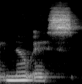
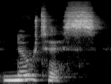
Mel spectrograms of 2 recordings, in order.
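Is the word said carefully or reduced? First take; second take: reduced; carefully. First: The word is said fast with sounds dropped. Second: The word is said carefully with every sound.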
